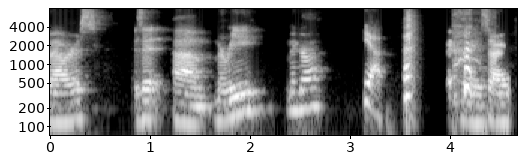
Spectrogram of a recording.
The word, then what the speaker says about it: McGraw: Is it um Marie McGrath? Yeah. Sorry, saying your name wrong last time.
